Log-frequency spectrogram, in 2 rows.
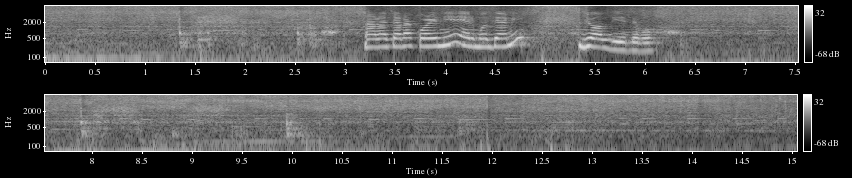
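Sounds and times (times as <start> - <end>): vegetables sizzling in oil: 0.0 - 15.0
spatula scraping a pan: 1.3 - 3.2, 4.8 - 6.8, 7.4 - 10.4.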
